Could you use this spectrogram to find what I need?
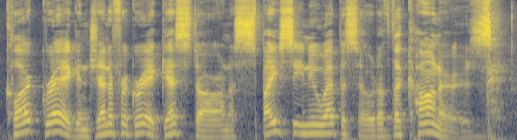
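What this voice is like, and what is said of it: TV announcer voice. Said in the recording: “announcer voice”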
